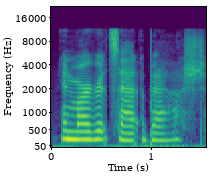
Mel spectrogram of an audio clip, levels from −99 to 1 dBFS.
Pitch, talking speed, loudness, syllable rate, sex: 215 Hz, 155 wpm, -14 LUFS, 6.0 syllables/s, female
